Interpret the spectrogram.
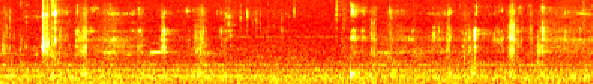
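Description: A person chewing a mouthful of pepper steak (thin-sliced beef, bell peppers and onion in gravy) with the mouth closed: faint chewing with scattered small mouth clicks.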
